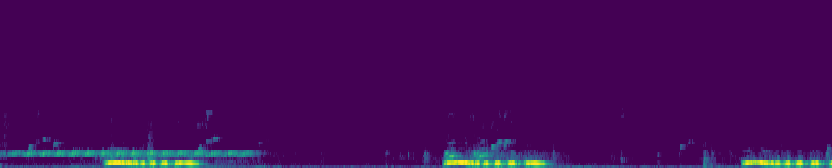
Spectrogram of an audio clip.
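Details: Deep, big-voiced zebra dove song: three rolling coo phrases, each about a second long with a rapid pulsing quaver, spaced roughly three seconds apart; a thin, steady whistled tone sounds alongside before the first phrase.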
